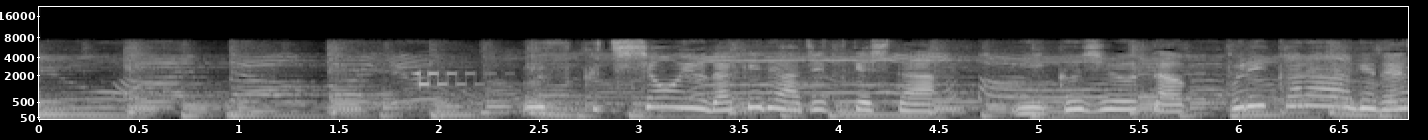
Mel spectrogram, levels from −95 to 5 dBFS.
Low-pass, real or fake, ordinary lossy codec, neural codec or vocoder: 7.2 kHz; real; none; none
